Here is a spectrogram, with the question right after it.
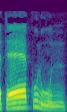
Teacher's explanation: تأكلون، الهمزة سكنة وقبلها التاء حرف من حروف 7 اللي عارفينهم، فتبدل الهمزة الساكنة بألف مدية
